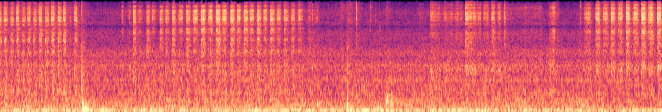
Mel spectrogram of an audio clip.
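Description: A marker's felt tip rubs and scratches across a thin printed paper coloring page lying flat on a table, moved in quick strokes by a hand with long red nails. The strokes make a steady, soft, bright scratchy hiss that swells and fades with each pass, over a low constant background hum.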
